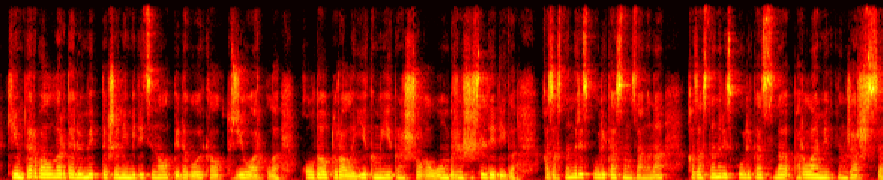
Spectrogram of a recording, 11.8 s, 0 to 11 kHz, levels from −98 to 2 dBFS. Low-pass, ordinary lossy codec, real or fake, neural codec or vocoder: none; none; real; none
